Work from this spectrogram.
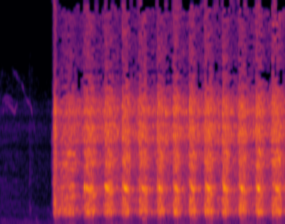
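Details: Flood-submerged, hydrolocked car engine being cranked to push out water; the starter turns it over in a steady pulsing rhythm about three times a second with no firing.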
